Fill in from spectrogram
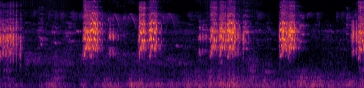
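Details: A green parakeet singing in the wild gives harsh, buzzy chattering bursts of about half a second, roughly every one to one and a half seconds, with a faint low rustle between them.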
